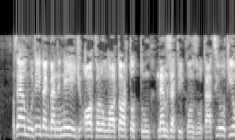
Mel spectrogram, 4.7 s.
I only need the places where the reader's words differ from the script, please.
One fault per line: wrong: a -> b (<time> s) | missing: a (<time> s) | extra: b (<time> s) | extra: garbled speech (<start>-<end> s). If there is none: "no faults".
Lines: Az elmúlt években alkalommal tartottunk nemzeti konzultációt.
extra: négy (1.1 s)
